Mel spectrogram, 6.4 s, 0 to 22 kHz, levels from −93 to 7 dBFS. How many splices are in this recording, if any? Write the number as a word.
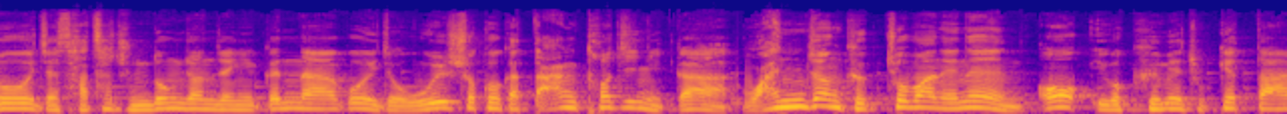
zero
